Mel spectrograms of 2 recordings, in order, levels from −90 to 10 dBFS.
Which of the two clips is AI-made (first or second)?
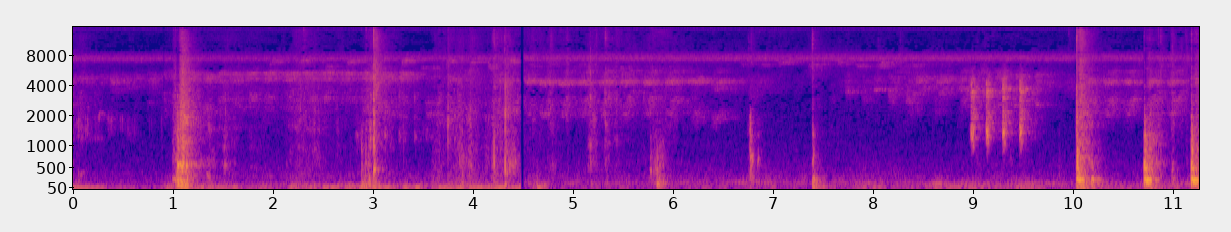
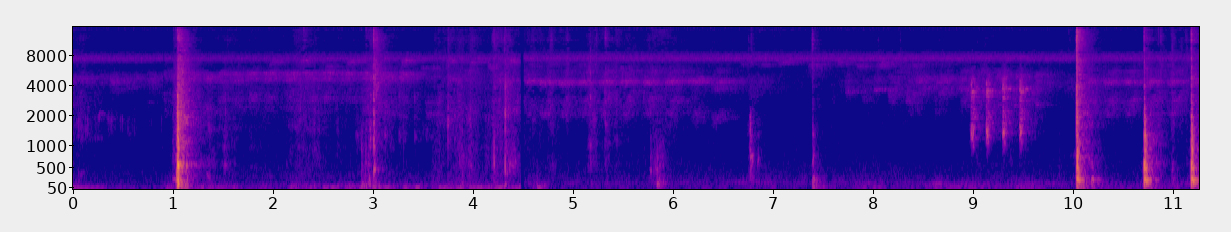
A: second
